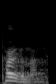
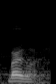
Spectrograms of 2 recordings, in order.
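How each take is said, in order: First: The name begins with a P sound. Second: The name begins with a B sound. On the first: "pronounced like with a P" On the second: "What did he say?"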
